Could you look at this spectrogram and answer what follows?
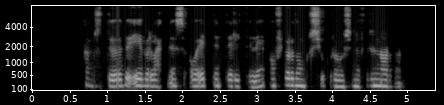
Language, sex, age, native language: Icelandic, female, 40-49, Icelandic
